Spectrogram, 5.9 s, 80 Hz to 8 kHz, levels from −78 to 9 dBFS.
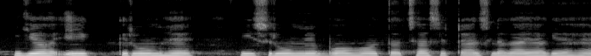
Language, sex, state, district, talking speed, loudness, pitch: Hindi, female, Jharkhand, Palamu, 140 wpm, -16 LUFS, 235 Hz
